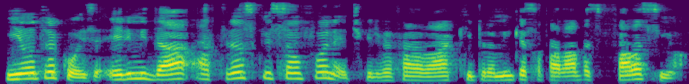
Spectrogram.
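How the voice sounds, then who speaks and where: This man speaks English with a Brazilian Portuguese accent while teaching pronunciation in an online phonetics lesson. He explains things step by step and stretches sounds out slowly to show them. His voice is a little high and warm, and the audio is lo-fi.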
